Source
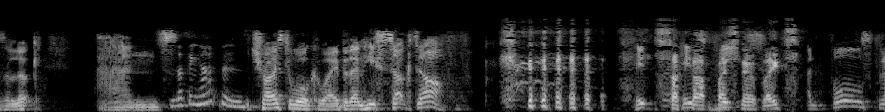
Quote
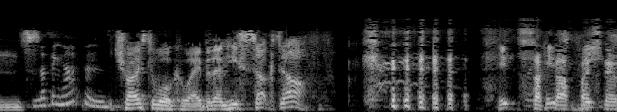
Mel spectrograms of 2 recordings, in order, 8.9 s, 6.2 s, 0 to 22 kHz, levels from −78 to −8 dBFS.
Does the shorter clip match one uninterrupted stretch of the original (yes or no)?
yes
